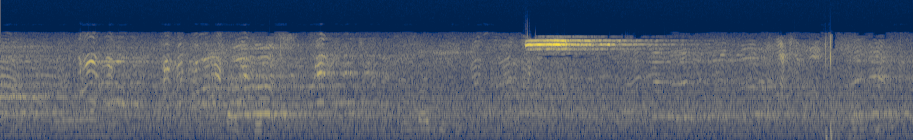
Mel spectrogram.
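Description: Men shout and call out across an echoing open stadium.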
